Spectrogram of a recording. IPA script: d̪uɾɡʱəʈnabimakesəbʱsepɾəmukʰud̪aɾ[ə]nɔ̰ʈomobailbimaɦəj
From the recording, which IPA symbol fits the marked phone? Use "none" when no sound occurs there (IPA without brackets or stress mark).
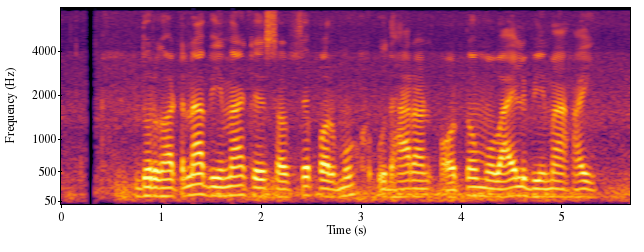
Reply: ə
